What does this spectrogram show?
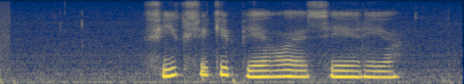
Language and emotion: Russian, sad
